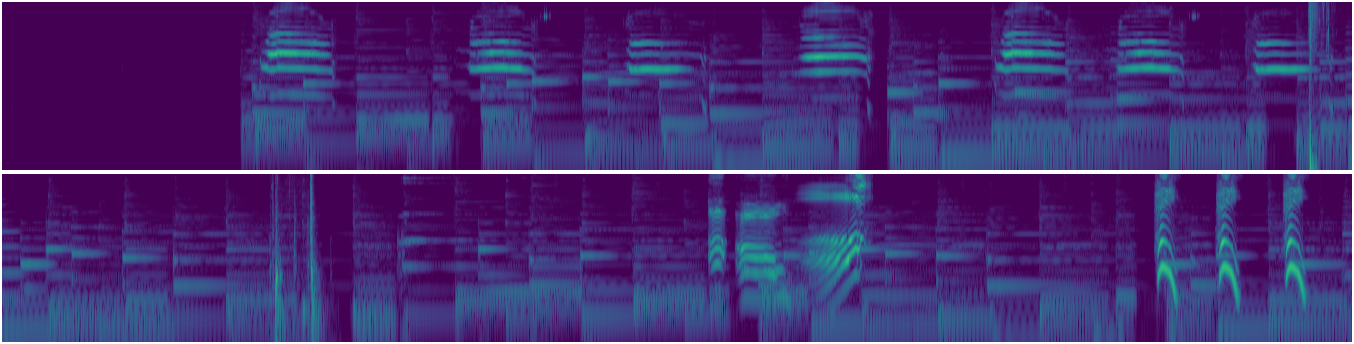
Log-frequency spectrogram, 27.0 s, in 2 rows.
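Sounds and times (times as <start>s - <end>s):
kitten meowing: 2.6s - 3.3s, 4.7s - 5.4s, 6.2s - 6.8s, 8.0s - 8.7s, 10.0s - 10.6s, 12.6s - 13.3s, 20.6s - 22.2s
sharp click: 13.1s - 13.3s
background music: 19.9s - 27.0s.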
